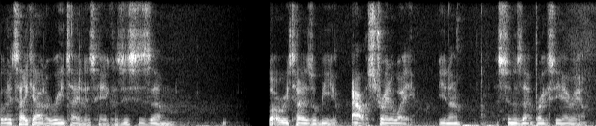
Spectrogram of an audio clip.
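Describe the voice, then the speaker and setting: Bright, sharp tone at a moderate pace, with fairly even intonation and audible room echo. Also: man, fairly low pitch for a man. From London, England. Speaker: day trader and live trading stream host. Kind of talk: live trading commentary. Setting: live stream.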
